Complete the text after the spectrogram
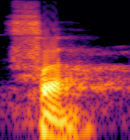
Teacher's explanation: Nah, huruf fa ini keluarnya dari perut bibir bawah, fa, dengan cara menindihkan gigi atas ke bagian merah bibir bawah, sehingga ada hembusan angin yang kencang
